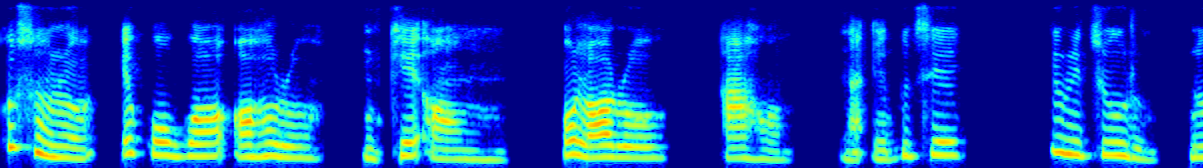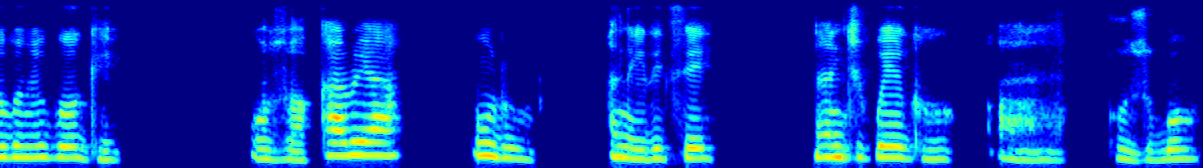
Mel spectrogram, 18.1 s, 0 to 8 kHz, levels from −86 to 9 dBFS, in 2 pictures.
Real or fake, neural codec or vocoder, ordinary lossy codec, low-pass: fake; codec, 16 kHz, 6 kbps, DAC; Opus, 32 kbps; 7.2 kHz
